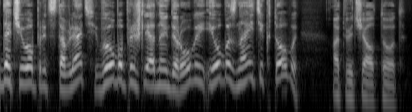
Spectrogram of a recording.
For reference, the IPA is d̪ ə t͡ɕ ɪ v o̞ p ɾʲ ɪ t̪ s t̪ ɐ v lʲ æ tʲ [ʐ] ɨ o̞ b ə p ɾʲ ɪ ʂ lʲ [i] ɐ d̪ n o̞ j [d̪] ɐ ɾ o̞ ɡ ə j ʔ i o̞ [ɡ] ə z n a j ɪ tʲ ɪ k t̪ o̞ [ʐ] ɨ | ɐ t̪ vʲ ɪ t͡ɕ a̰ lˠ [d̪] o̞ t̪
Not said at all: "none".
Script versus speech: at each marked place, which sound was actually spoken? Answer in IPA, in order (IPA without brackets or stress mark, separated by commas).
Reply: v, i, d̪, b, v, t̪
